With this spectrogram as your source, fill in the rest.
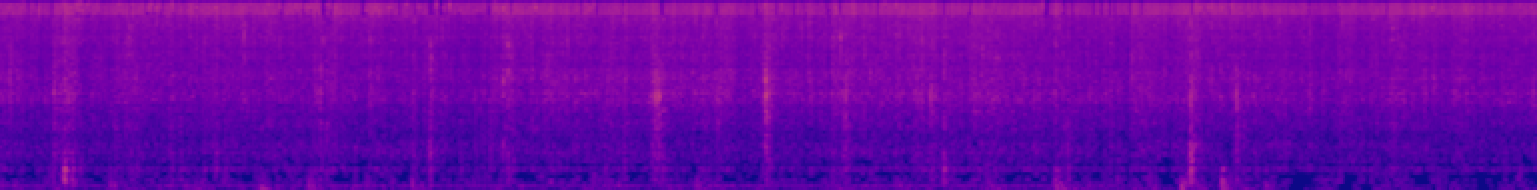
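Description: Cold rice frying in a hot oiled pan for egg fried rice, a constant crackling sizzle with scattered sharp pops and stirring scrapes, close and steady, no voices.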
